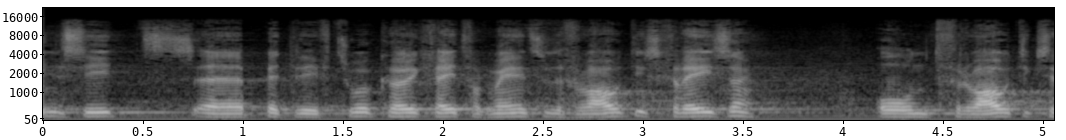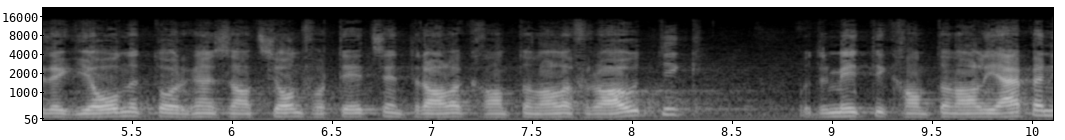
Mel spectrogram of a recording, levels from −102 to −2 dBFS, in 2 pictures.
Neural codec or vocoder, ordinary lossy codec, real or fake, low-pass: none; none; real; 14.4 kHz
